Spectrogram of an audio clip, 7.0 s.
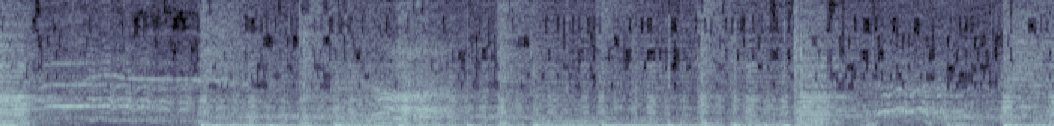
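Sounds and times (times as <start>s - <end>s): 
horse whinny: 0.1s - 4.1s, 5.3s - 6.9s.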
